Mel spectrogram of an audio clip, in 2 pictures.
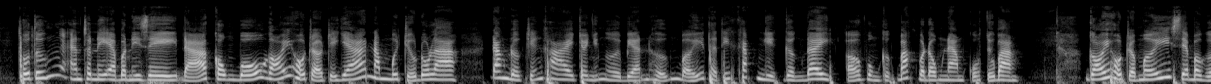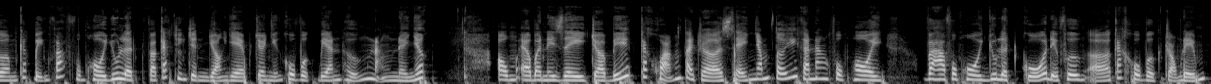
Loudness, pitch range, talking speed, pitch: -18 LUFS, 195-245 Hz, 255 wpm, 220 Hz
